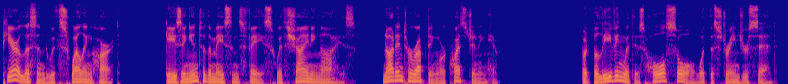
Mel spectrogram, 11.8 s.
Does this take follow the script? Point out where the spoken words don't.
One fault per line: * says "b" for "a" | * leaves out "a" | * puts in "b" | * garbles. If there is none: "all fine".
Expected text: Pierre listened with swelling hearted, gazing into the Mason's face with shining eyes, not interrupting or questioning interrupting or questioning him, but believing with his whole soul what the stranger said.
* says "heart" for "hearted"
* leaves out "interrupting or questioning"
